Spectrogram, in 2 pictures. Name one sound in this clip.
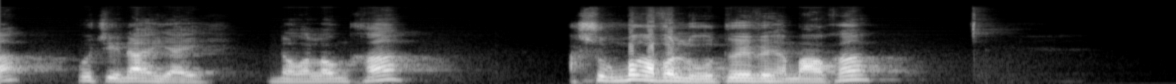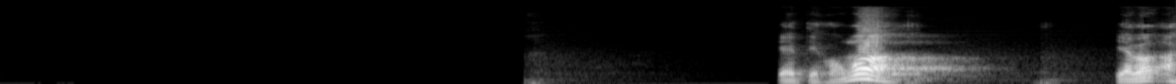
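A man speaks calmly, with long pauses.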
